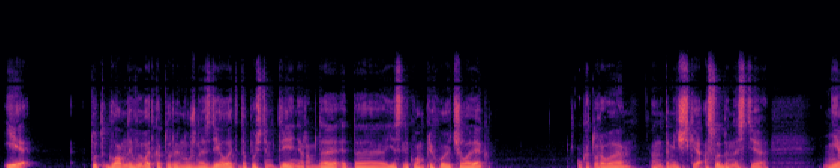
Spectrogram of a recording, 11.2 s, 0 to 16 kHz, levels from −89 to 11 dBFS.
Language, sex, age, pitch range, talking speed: Russian, male, 20-39, 105-130 Hz, 110 wpm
